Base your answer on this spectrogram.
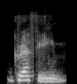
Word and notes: grapheme: Indian

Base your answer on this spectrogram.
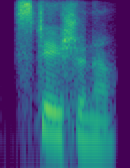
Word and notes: stationer: Indian

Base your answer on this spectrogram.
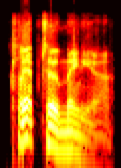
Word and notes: kleptomania: British English

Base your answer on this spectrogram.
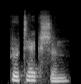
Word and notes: protection: Indian

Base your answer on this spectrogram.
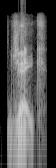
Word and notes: jake: British English

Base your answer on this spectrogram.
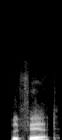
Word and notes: befit: American English

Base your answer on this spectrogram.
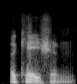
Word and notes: occasion: American English

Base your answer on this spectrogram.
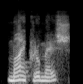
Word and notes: micromesh: Indian

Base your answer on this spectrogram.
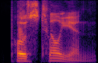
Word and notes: postilion: American English

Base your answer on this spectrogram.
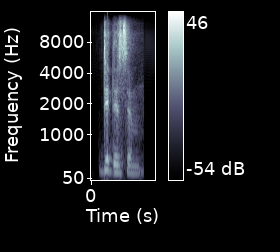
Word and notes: ditheism: Indian

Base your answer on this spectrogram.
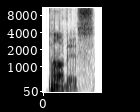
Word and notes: parvis: British English

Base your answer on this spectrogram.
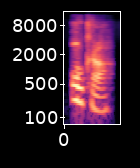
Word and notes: ocker: Indian

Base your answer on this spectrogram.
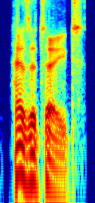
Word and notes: hesitate: British English

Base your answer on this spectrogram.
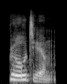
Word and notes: protium: Indian

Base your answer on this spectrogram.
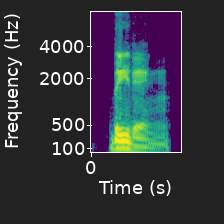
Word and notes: beading: British English

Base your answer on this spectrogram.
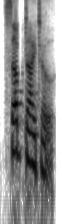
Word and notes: subtitle: Indian

